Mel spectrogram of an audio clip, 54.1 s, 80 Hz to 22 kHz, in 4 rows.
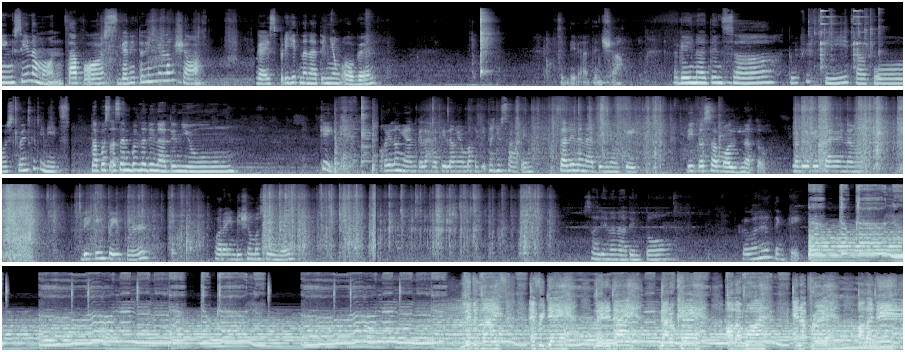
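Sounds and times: baking paper crinkling: 1.7 - 2.8, 19.9 - 24.2, 25.4 - 35.4.

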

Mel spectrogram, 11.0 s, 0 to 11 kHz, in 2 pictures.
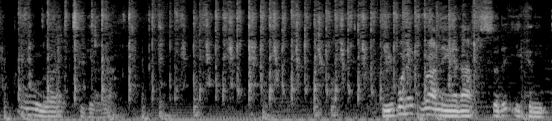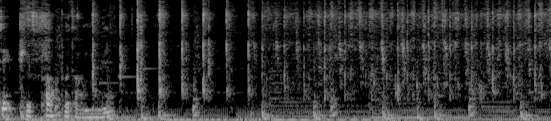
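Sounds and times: utensil scraping metal bowl: 0.0 - 11.0.

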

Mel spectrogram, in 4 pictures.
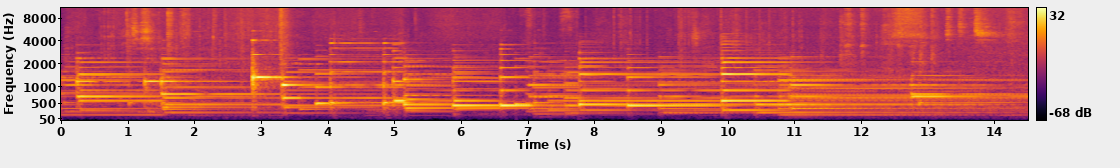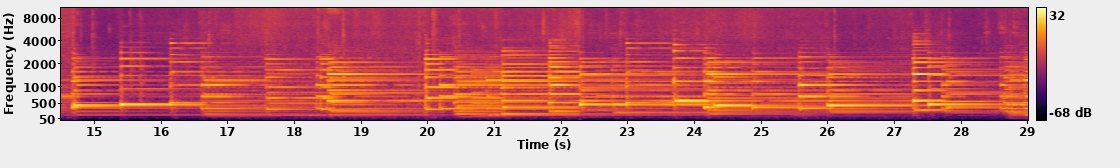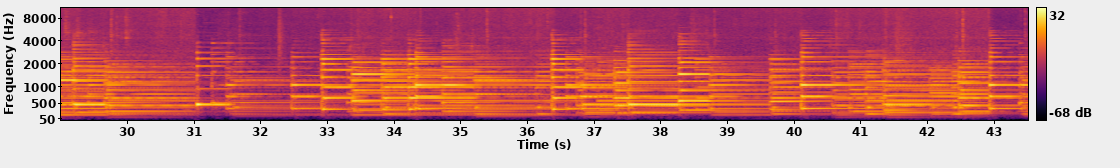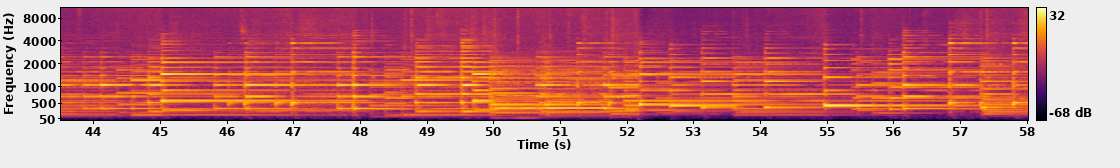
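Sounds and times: piano playing chords: 0.0 - 58.0.

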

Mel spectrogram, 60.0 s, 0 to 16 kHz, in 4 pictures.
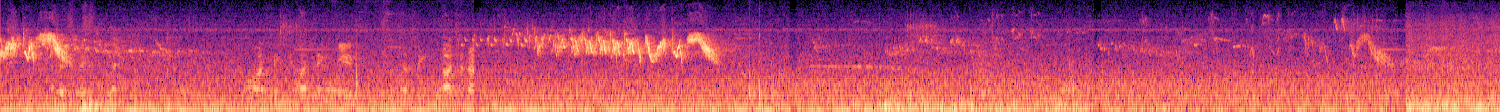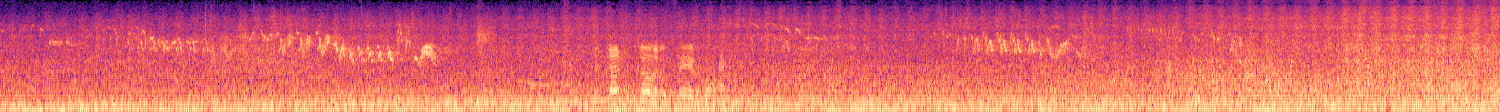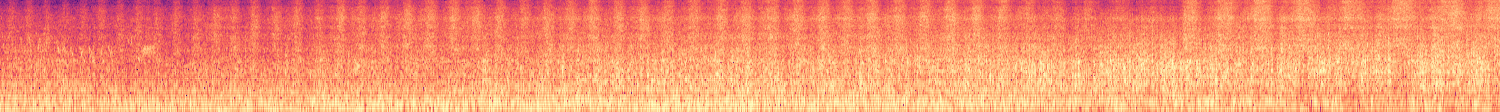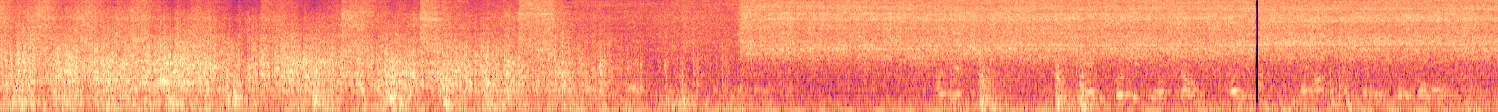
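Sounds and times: steam engine exhaust beats: 14.1 - 59.9
steam hissing: 14.1 - 59.9.

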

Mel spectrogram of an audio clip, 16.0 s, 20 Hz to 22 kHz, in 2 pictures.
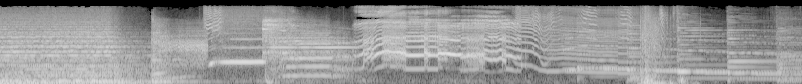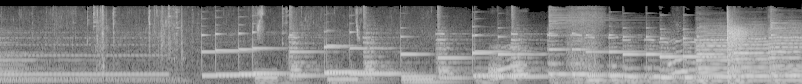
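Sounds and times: cartoon music: 12.6 - 15.4.

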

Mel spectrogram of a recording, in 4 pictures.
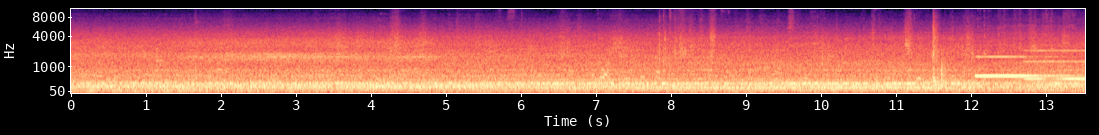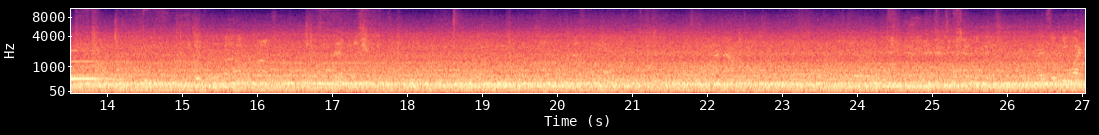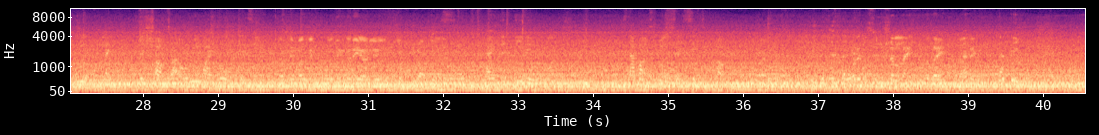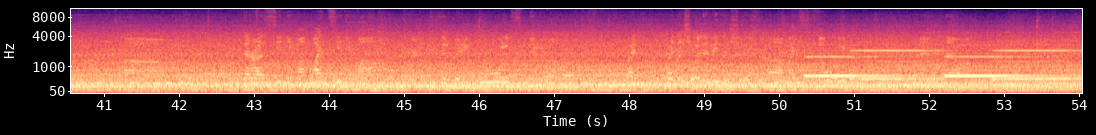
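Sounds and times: metro car low hum: 0.0 - 54.0
electronic chime: 12.1 - 14.2, 50.4 - 54.0.

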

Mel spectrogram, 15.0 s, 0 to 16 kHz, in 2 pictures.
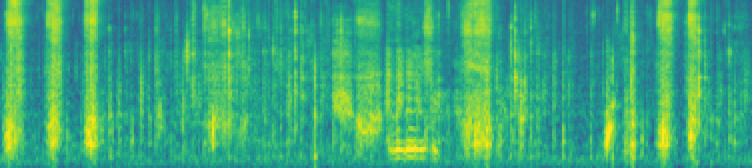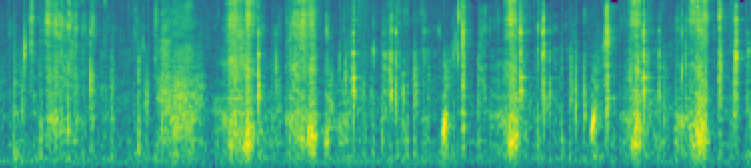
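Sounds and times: slurping and chewing noodles: 0.0 - 15.0.

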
